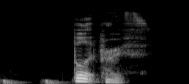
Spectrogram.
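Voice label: "bulletproof", Australian English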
